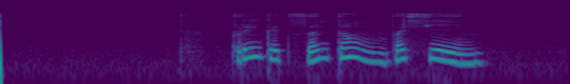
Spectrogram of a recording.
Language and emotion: Russian, positive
